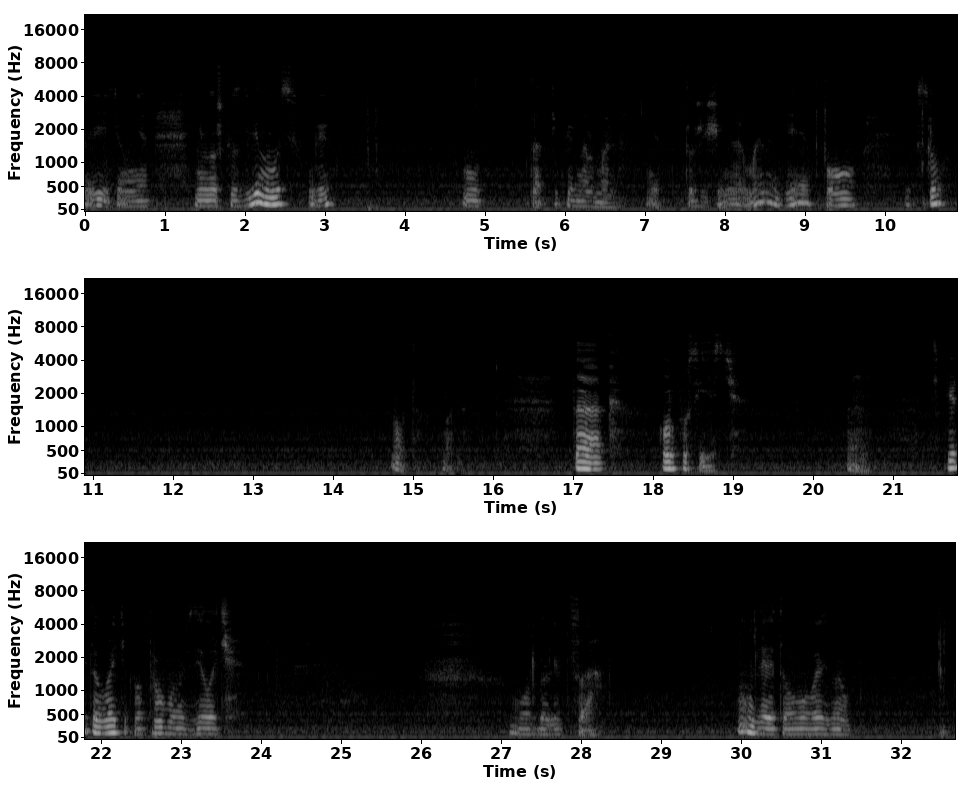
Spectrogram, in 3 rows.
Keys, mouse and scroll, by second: 3.5 g, 9.1 g, 15.8-18.9 middle drag, 24.7-27.8 middle drag.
